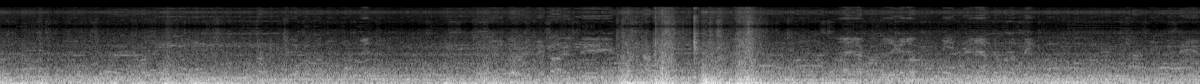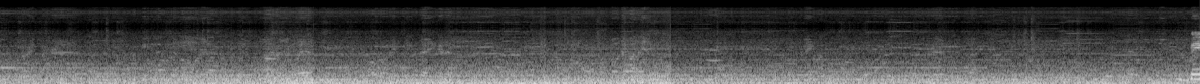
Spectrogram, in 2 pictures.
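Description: Steady engine and road noise heard inside a moving bus on a motorway, with a short run of louder bumps or rattles about six to seven seconds in.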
